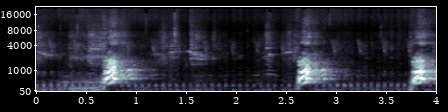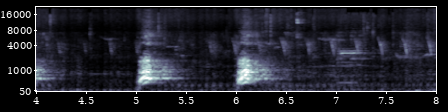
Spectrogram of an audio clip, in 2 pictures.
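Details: Morning barking from Leo the German Shepherd: five single deep barks, roughly one to two seconds apart and fairly evenly spaced, with a low background hum and faint high chirps.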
